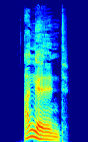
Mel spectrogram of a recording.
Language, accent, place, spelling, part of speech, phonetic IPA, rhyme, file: German, Germany, Berlin, angelnd, verb, [ˈaŋl̩nt], -aŋl̩nt, De-angelnd.ogg
- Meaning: present participle of angeln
